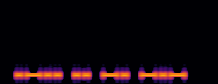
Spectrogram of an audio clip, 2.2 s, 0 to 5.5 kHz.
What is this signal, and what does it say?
Morse code, heard as a keyed tone, about 25 wpm, 600 Hz. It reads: LINK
